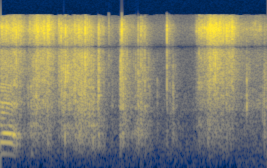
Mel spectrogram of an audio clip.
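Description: Plastic bag crinkling and rustling as it is handled, with a brief lull a little past halfway.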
